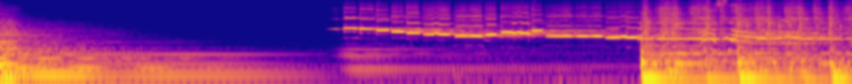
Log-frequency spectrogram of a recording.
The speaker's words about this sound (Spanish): Bueno, esta ha sido otra otra sevillana que acabamos de, escuchar.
